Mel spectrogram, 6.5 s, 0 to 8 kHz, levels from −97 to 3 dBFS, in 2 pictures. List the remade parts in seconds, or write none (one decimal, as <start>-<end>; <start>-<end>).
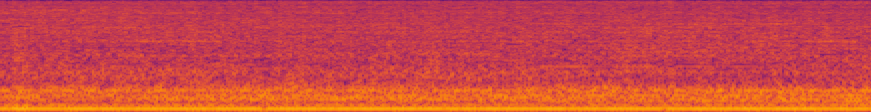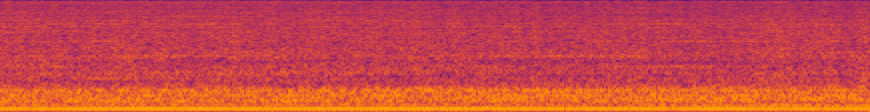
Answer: none

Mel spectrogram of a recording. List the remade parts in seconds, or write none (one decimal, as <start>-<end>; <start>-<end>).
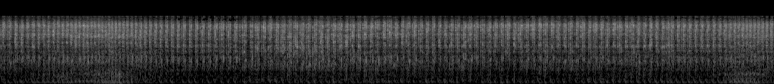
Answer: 0.0-1.1; 2.4-6.7

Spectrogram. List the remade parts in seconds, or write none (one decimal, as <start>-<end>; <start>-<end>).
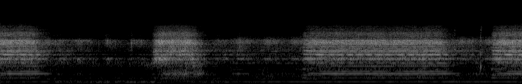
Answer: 0.5-2.3

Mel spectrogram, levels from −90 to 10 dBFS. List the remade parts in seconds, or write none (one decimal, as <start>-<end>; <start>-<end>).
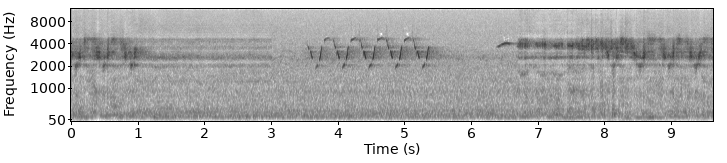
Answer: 0.0-3.0; 6.7-9.6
